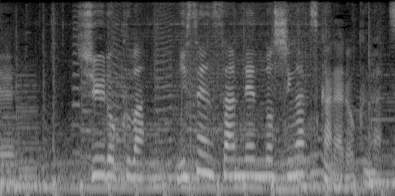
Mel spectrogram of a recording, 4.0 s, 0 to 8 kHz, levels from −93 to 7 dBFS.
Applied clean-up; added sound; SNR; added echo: none; Buzz; 10 dB; none.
